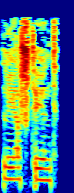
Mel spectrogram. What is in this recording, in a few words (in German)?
"leerstehend", German; adjectives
